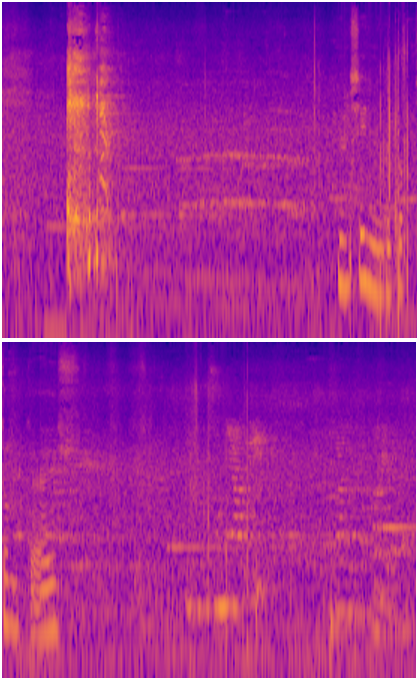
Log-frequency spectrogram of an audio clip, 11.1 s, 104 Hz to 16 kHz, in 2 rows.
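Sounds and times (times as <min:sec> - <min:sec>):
person coughing: 0:00.9 - 0:01.6.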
